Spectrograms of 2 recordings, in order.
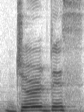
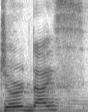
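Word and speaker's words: Jarndyce: No centro desta história está o caso judicial Jurdis e Jurdis, ou Jurdais e Jurdais. Eu encontrei essas duas pronúncias diferentes.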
